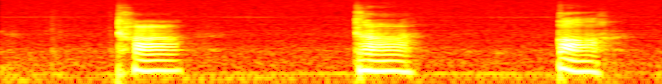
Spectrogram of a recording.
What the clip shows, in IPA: ʈa ka qa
